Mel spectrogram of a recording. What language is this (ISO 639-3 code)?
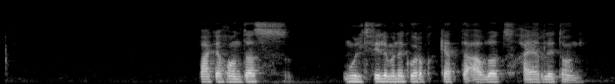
uzb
